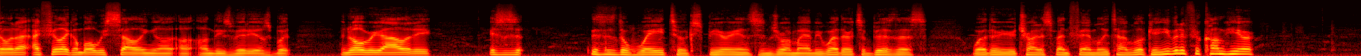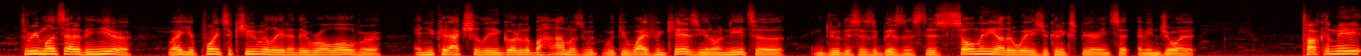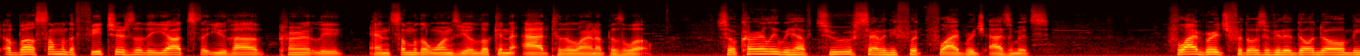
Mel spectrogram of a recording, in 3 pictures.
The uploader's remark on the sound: Record this podcast on his yacht. Based in Miami FL.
